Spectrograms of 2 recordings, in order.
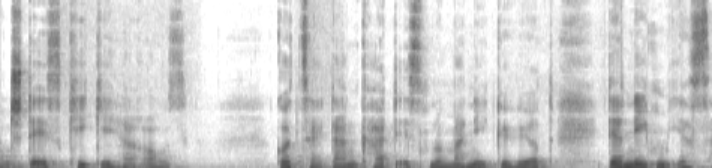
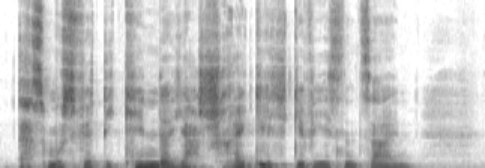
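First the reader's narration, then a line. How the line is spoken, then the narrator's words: Hissing woman. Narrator (German): zischte sie Manni zu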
